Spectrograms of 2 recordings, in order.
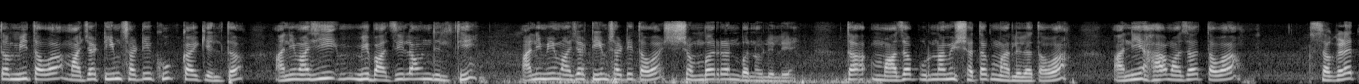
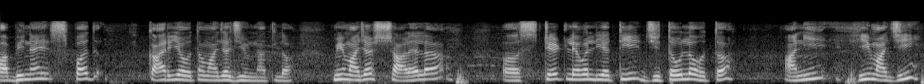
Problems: constant background noise, continuous background conversations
